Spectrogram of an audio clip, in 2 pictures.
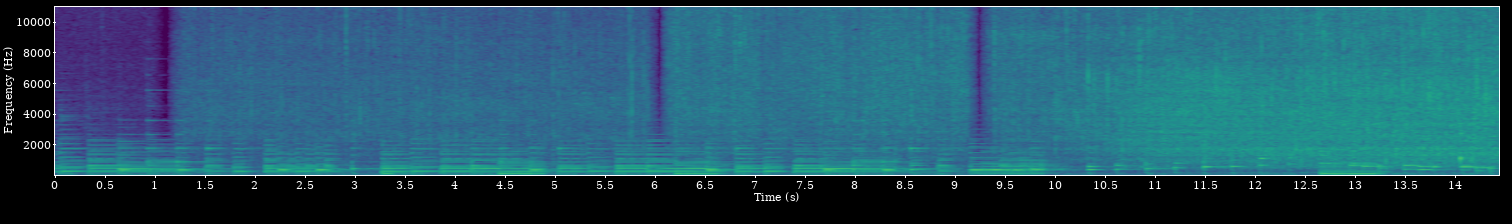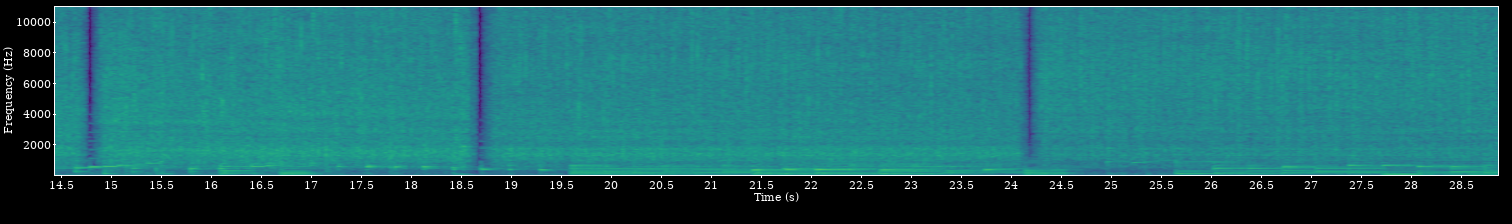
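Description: Mushrooms, bell peppers and onions sizzling as they fry in a pan, the sizzle growing louder after about ten seconds and cutting out for an instant a few times, with background music playing throughout.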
